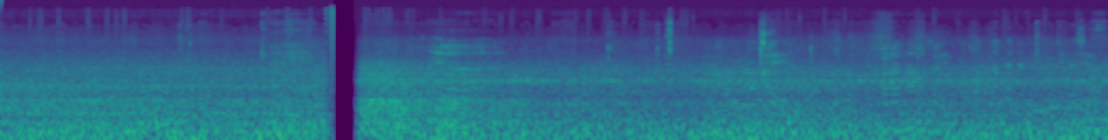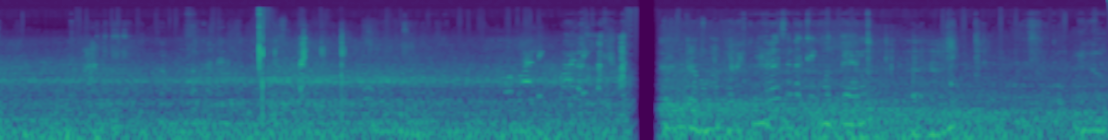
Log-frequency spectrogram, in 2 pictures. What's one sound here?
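A car's tyres hum and rumble steadily on a highway, heard from inside the car.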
